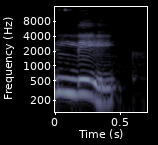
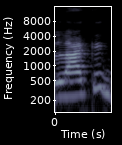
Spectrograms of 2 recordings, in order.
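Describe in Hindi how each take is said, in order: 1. यह एक अक्षर है, स्वर 'ay' के साथ। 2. यह दो अक्षर हैं, स्वर 'aa' के साथ। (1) "एल ए के ई को हम पढ़ेंगे लेक" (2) "लाके गलत है"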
